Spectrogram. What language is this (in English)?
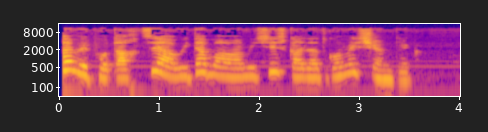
Georgian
